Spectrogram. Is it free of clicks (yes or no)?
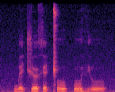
no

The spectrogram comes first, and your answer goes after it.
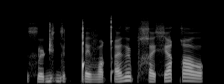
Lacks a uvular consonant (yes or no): no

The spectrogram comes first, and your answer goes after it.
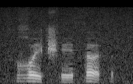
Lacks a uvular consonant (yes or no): no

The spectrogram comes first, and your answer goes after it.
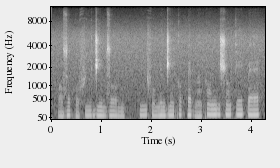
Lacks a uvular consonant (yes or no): yes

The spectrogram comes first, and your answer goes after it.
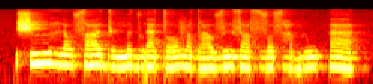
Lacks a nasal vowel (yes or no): yes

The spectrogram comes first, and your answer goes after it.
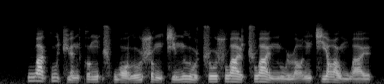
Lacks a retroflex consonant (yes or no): no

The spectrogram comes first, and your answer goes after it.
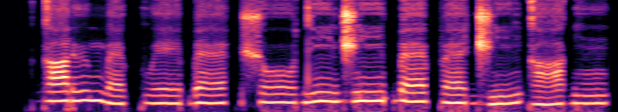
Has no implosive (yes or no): no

